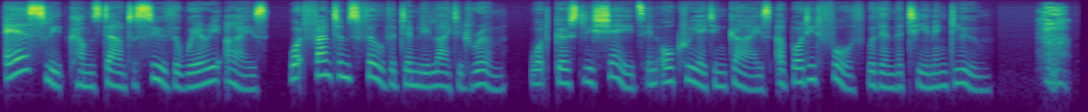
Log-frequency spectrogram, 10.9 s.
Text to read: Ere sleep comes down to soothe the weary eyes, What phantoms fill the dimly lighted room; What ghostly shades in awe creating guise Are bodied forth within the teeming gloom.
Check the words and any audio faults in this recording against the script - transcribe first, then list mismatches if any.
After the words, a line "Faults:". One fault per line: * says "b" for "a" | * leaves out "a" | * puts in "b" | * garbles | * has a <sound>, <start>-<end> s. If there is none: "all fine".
Ere sleep comes down to soothe the weary eyes, What phantoms fill the dimly lighted room; What ghostly shades in all creating guise Are bodied forth within the teeming gloom.
Faults:
* says "all" for "awe"
* has a breath, 10.4-10.7 s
